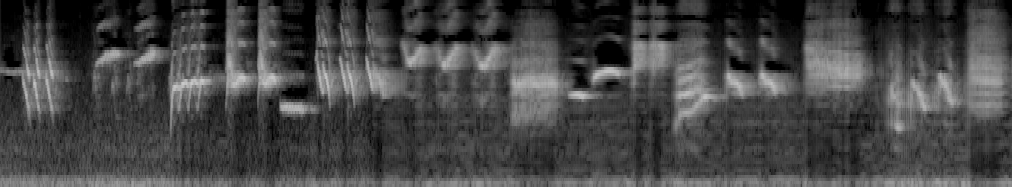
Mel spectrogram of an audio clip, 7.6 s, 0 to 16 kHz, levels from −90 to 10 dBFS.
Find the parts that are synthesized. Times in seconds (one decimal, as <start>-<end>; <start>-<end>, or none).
2.8-7.6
